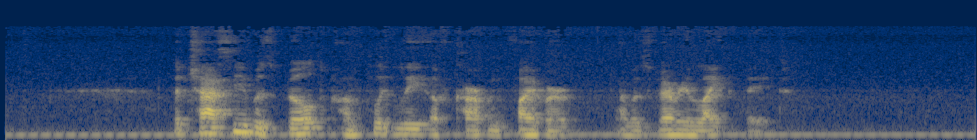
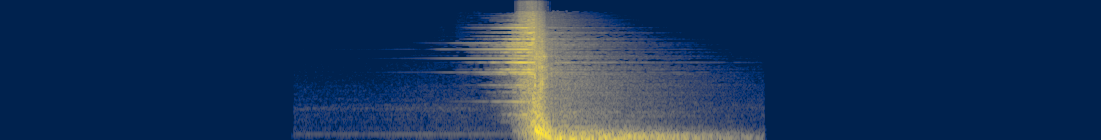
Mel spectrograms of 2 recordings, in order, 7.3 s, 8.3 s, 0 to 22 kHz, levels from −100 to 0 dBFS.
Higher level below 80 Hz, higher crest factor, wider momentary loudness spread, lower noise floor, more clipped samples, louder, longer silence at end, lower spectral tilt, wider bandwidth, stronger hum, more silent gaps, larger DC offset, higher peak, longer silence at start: second, -54 dBFS vs -28 dBFS; first, 24 dB vs 18 dB; about the same, 25 LU vs 25 LU; second, -50 dBFS vs -73 dBFS; second, under 0.1% vs 0.5%; second, -29 LUFS vs -6 LUFS; second, 0 s vs 3.1 s; first, -8.5 dB/octave vs -2.5 dB/octave; second, 10.5 kHz vs 16.5 kHz; neither; neither; neither; second, -6 dBFS vs 0 dBFS; second, 0.05 s vs 3.6 s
